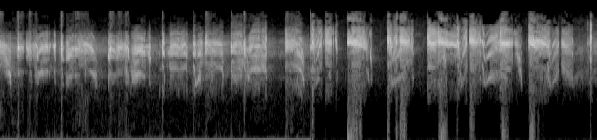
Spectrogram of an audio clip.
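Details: Cave-recorded swiftlets producing bursts of high, scratchy twittering and squeaky chirps, broken by brief gaps. Sharp clicks punctuate the sound between phrases.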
